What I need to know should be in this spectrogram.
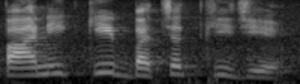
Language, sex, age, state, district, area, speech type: Urdu, female, 18-30, Telangana, Hyderabad, urban, spontaneous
